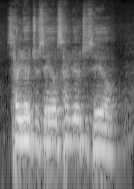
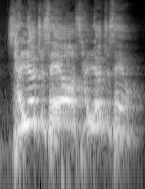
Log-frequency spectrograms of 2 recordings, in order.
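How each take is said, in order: First: It is said quietly, without force. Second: It is shouted loudly with full force.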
